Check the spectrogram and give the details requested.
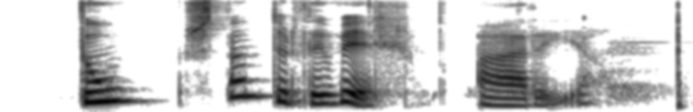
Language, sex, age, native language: Icelandic, female, 14, Icelandic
